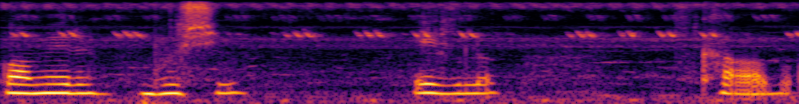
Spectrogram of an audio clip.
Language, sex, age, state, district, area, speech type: Bengali, female, 18-30, West Bengal, Dakshin Dinajpur, urban, spontaneous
